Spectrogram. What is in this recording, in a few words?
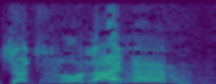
ger spread out; player; Source Engine; dod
